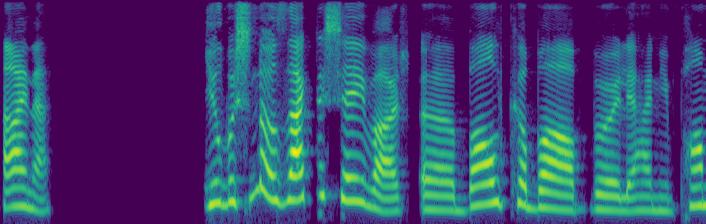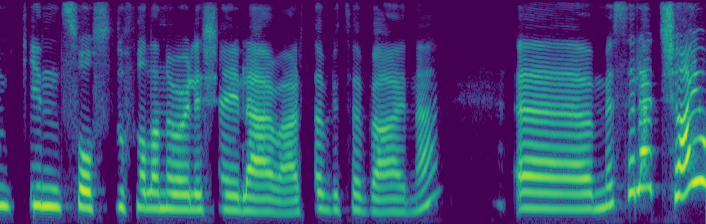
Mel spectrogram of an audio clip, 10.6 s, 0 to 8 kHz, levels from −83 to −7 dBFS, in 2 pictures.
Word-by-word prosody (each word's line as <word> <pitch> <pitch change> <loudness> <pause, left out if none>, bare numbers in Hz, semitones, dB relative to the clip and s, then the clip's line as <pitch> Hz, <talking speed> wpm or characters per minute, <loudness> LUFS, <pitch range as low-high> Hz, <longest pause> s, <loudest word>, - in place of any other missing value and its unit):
Aynen. 225 -7 +2 1.2
Yılbaşında 305 - +1
özellikle 330 +4 +6
şey 315 - +1
var, 175 -3 +1
ııı, 190 -3 -2
bal 270 +3 +4
kabağı, 215 -8 +2
böyle, 190 -3 -1
hani, 185 -1 -7
pumpkin 250 0 -1
soslu, 230 0 -1
falan, 215 -1 -3
öyle 200 -1 -1
şeyler 185 -4 -1
var. 155 +1 -5
Tabii, 200 -2 -8
tabii 180 -2 -9
aynen. 170 - -6 0.6
Eee, 205 -1 0
mesela 275 - -2
çay 395 -6 +5
215 Hz, 125 wpm, -21 LUFS, 190-265 Hz, 1.2 s, özellikle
